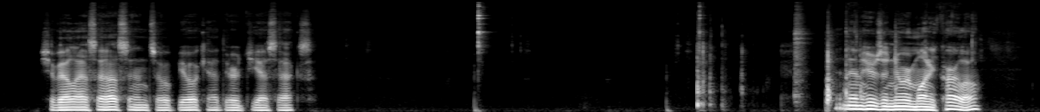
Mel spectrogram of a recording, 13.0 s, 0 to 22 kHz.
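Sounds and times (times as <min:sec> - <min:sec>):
sharp metallic clink: 0:06.0 - 0:06.2.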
